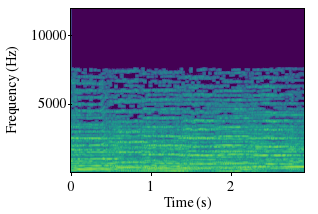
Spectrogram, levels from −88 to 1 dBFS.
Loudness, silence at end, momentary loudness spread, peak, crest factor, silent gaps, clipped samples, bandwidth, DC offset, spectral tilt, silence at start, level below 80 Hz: -16 LUFS; 0 s; 1 LU; -6 dBFS; 10 dB; none; under 0.1%; 8 kHz; under 0.1%; -5 dB/octave; 0 s; -50 dBFS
